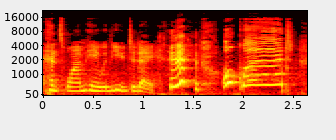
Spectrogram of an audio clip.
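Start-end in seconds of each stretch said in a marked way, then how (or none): 1.2-1.8 high squealing laugh; embarrassed giggle breaking out; awkward laugh. Real, not acted. Awkward laugh at own joke. 1.8-2.5 high, loud mock-awkward cry; playful high exclamation; awkward squeal. Real, not acted. Self-mocking after own joke.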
